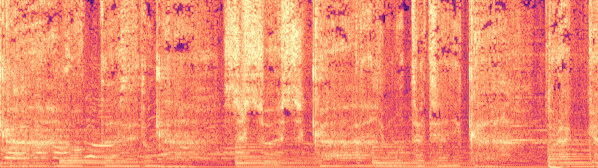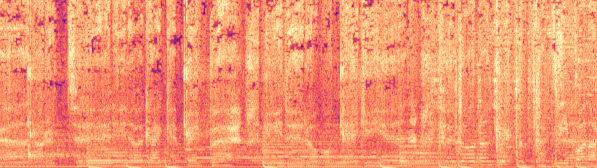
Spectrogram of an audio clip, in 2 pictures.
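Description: A K-pop song plays loudly for the whole stretch, with steady sustained synth chords, a thick bass line and punchy kick-drum hits landing more densely toward the end.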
